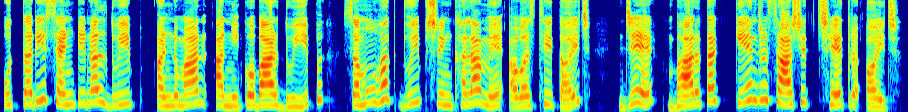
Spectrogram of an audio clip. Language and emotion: Maithili, neutral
